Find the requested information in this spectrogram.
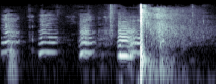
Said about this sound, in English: Oh, it's no fart, it's the gunshot. That's upsetting. I haven't played that one in a long time.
